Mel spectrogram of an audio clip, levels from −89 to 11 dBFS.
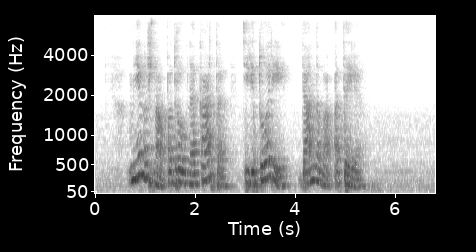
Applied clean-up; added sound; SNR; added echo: none; none; none; reverberation time 0.6 s.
